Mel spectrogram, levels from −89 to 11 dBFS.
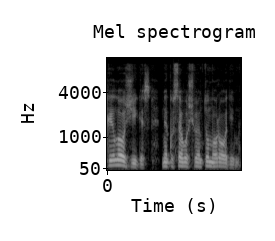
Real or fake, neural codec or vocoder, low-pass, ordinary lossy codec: fake; vocoder, 22.05 kHz, 80 mel bands, Vocos; 9.9 kHz; Opus, 32 kbps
